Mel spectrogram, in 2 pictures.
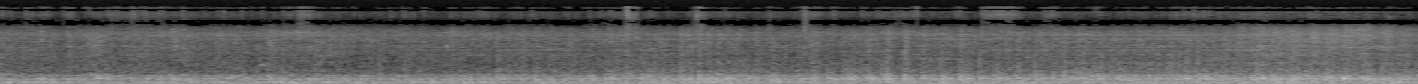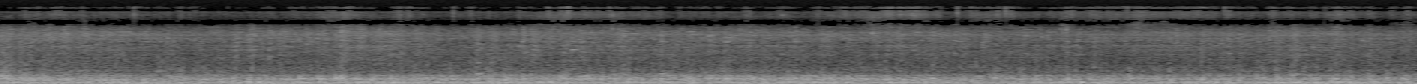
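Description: Freight train of tank cars and covered hoppers rolling steadily past a grade crossing, a continuous low rumble of wheels on rail heard from inside a car's cabin.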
